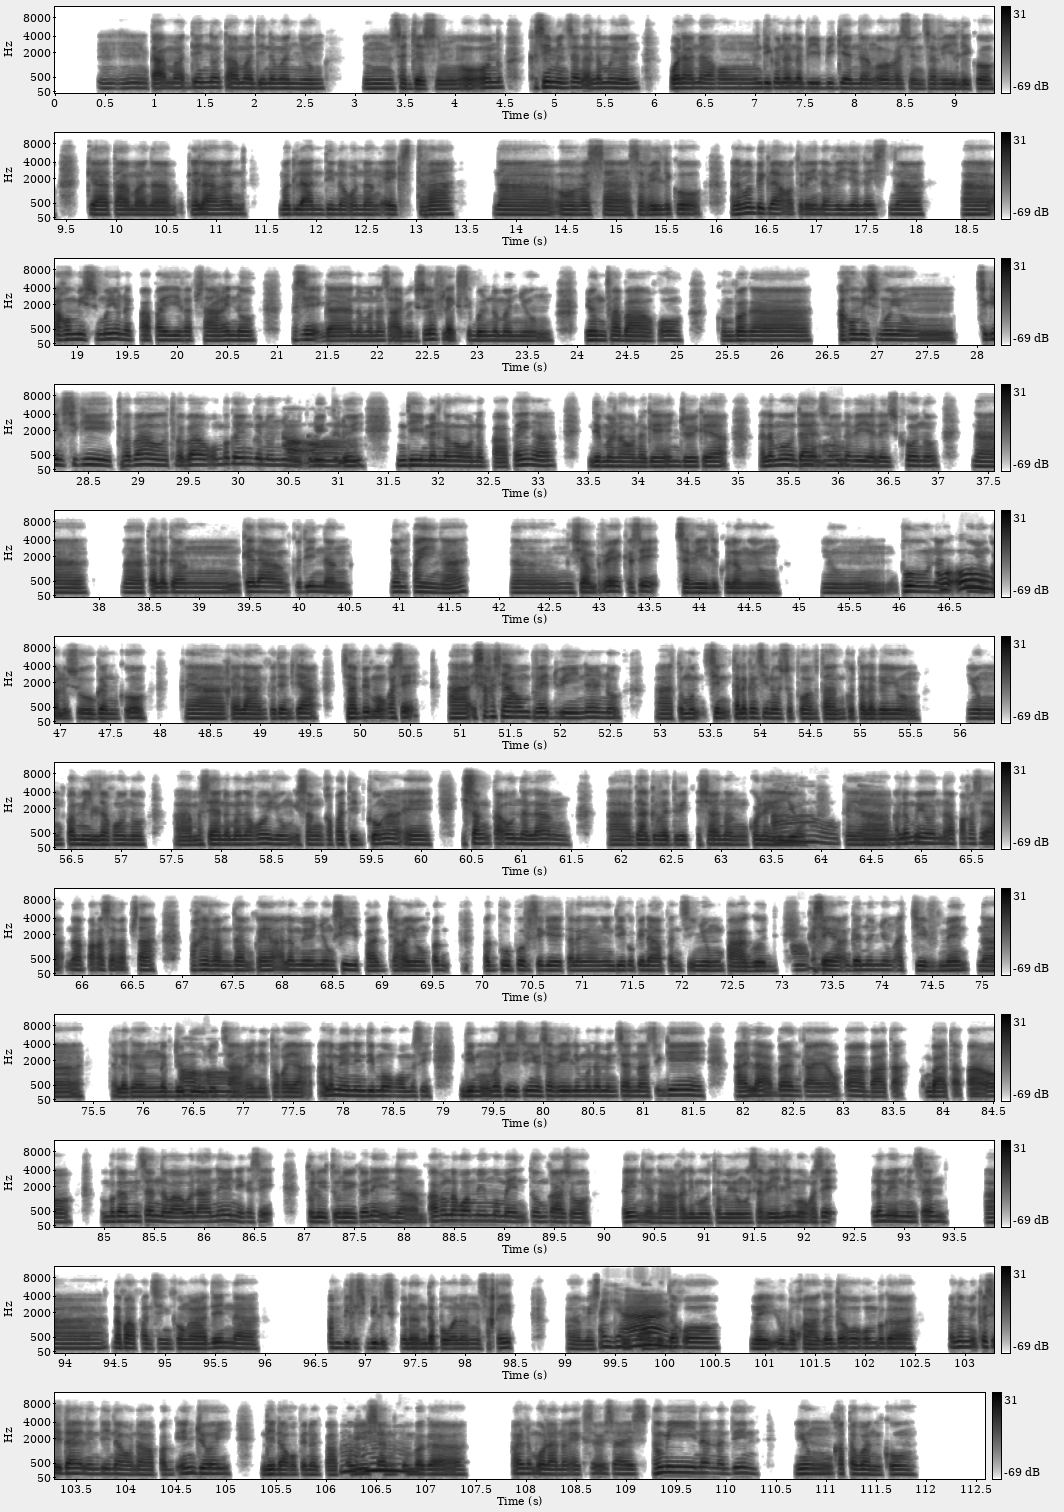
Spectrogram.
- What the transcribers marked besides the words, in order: other background noise; tapping; dog barking
- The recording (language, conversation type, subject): Filipino, advice, Paano ako magtatakda ng hangganan at maglalaan ng oras para sa sarili ko?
